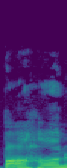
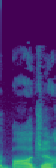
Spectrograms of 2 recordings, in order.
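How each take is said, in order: First: "Bajan" said as BAH-hahn; "Bajan" pronounced Spanish-style, J as H; Bajan with H sound. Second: "Bajan" said as BAH-jun; "Bajan" pronounced with J as in jam; Bajan with J sound. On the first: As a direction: say "Bajan" with a breathed H for the J. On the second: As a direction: say "Bajan" with a hard English J. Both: Shown as a demonstration. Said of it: "is it pronounced Bajan or Bajan".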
